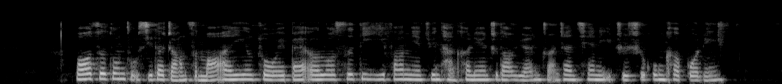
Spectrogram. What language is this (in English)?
Chinese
